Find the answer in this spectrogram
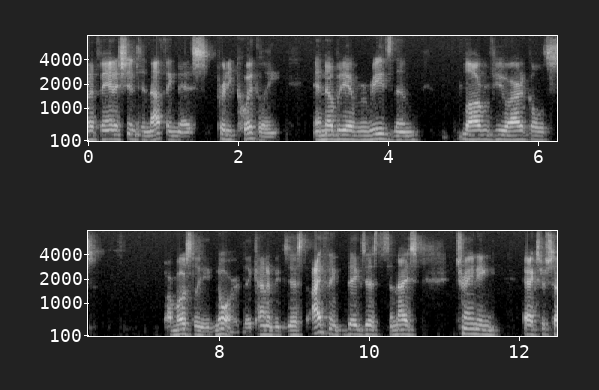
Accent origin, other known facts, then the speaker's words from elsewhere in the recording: California, United States; As a Californian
